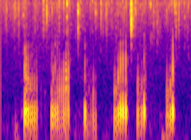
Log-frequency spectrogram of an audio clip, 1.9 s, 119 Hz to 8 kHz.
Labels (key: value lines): label: biophony
recorder: SoundTrap 500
